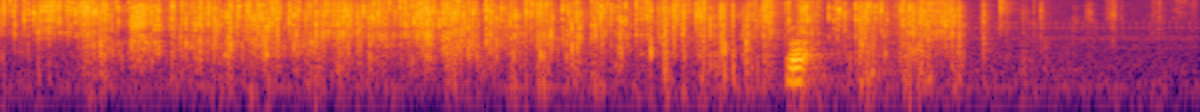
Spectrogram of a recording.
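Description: A foil Yu-Gi-Oh! mega booster pack wrapper being torn open and crinkled by hand: a dense crackling rustle that stops about five seconds in as the cards come out.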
